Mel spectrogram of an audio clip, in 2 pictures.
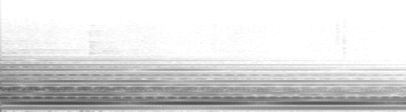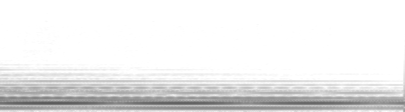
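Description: A deep church bell rings on, its rich humming tone hanging in the air and slowly fading with a gentle, rhythmic waver roughly once a second. No one speaks.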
